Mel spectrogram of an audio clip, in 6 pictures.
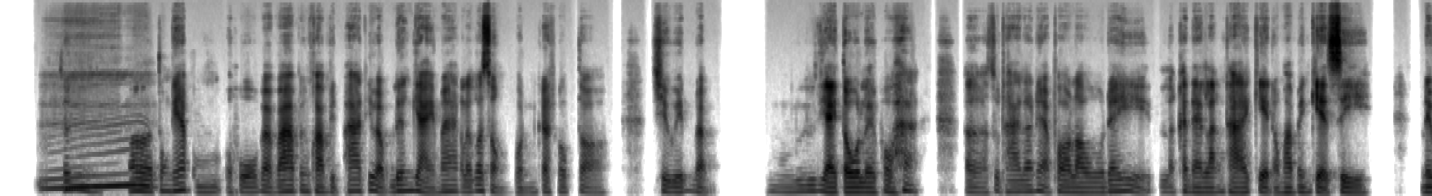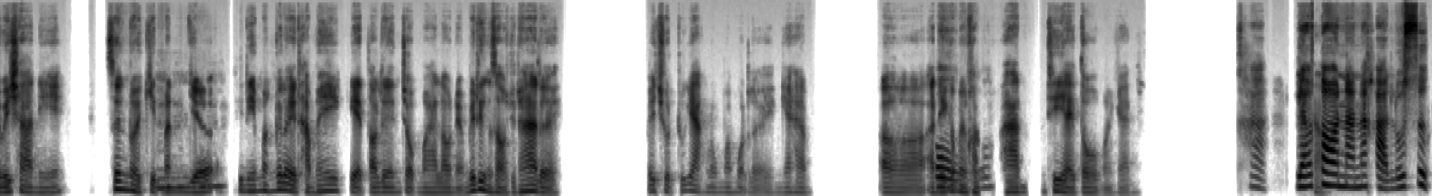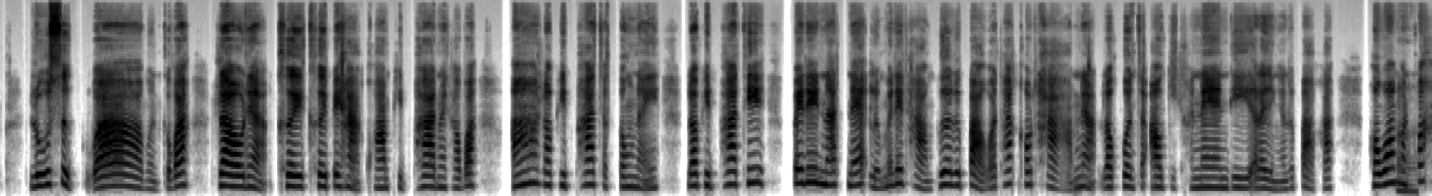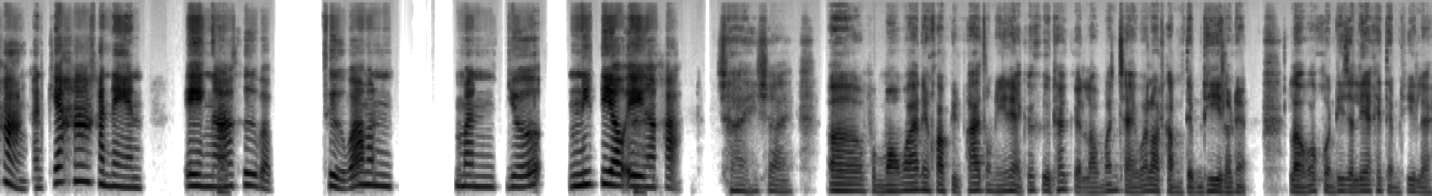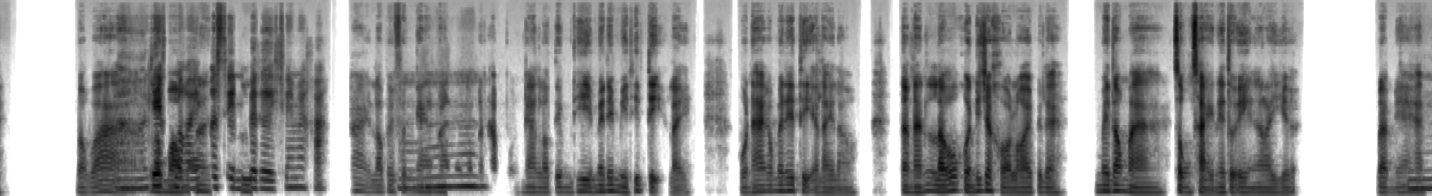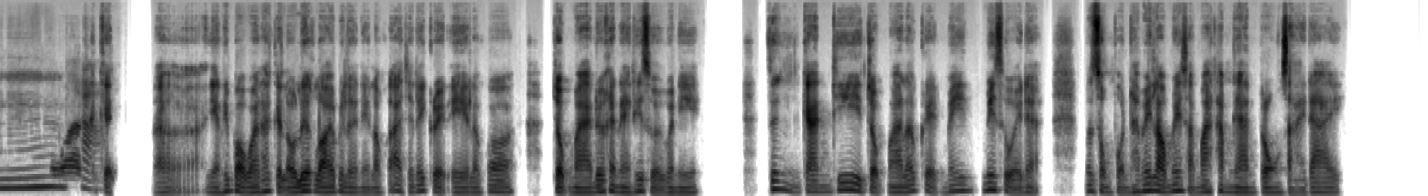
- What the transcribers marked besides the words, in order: none
- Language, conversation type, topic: Thai, podcast, เล่าเหตุการณ์ที่คุณได้เรียนรู้จากความผิดพลาดให้ฟังหน่อยได้ไหม?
